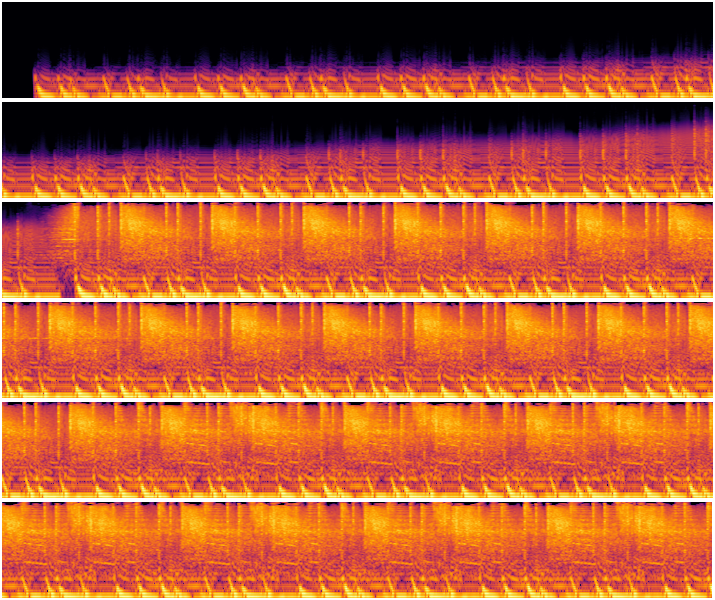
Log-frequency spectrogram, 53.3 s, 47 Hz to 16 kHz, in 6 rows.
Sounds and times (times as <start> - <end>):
Music: 0.4 - 53.3.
